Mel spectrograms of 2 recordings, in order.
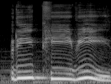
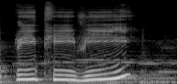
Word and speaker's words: पृथिवी: पृथिवी, ध्यान देंगे यहाँ पर पृथी, ई का स्वर है, पृथिवी।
